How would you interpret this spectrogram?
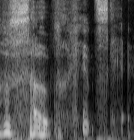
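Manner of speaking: ordinary talk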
